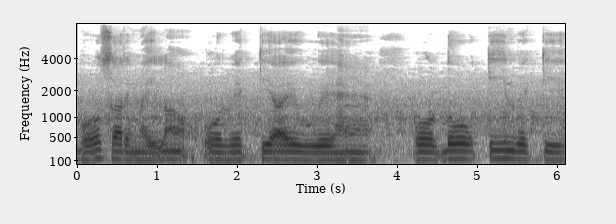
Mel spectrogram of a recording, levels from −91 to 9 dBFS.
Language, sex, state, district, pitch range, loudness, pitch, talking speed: Hindi, male, Rajasthan, Bikaner, 110-120 Hz, -15 LUFS, 115 Hz, 125 wpm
